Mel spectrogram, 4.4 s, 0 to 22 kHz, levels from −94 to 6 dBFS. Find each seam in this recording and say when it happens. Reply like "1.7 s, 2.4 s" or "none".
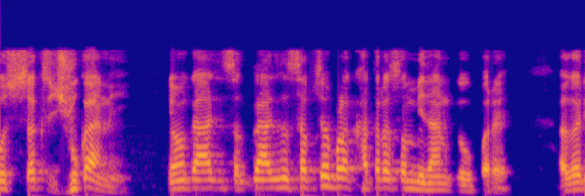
1.1 s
